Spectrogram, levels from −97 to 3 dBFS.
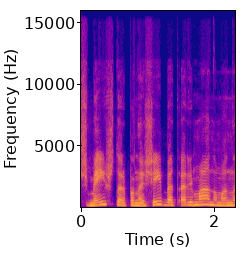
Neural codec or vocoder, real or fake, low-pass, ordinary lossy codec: vocoder, 44.1 kHz, 128 mel bands every 512 samples, BigVGAN v2; fake; 14.4 kHz; Opus, 24 kbps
